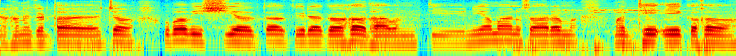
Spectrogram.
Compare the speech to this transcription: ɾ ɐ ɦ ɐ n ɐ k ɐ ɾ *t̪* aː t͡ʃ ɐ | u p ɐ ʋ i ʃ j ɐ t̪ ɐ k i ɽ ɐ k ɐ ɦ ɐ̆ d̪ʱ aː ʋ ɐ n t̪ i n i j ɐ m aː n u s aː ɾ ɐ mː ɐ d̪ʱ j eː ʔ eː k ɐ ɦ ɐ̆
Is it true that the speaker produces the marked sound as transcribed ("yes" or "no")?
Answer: yes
